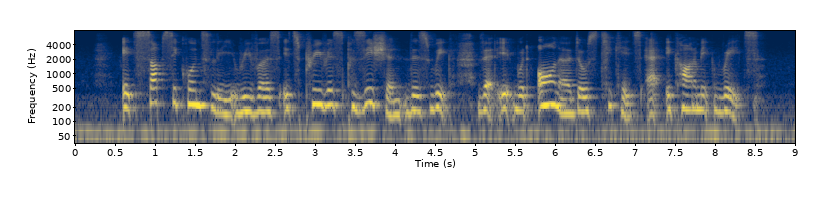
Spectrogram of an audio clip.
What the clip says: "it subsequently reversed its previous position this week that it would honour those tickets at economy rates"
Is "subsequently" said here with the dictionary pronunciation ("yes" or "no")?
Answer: yes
